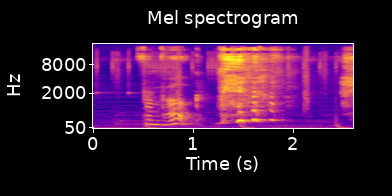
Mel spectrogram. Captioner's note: laughs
